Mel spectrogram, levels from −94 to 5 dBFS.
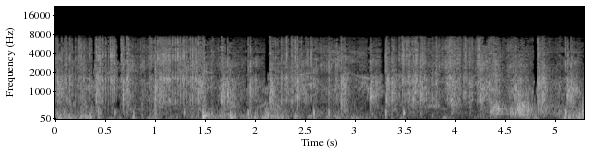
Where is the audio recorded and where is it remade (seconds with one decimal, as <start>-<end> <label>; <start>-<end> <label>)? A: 0.0-3.2 recorded; 3.2-4.6 remade; 4.6-5.3 recorded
